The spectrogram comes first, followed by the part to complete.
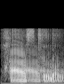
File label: "hostile", vox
